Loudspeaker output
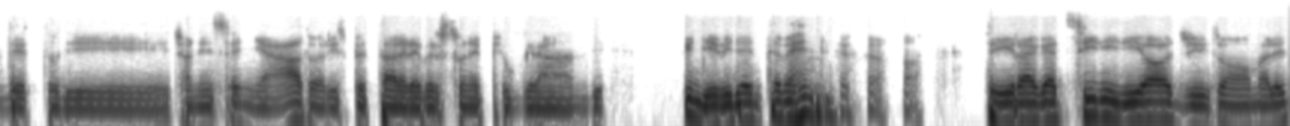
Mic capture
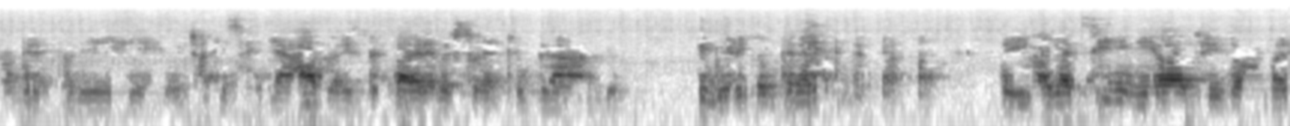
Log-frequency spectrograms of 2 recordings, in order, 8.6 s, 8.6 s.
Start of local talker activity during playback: none

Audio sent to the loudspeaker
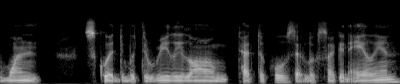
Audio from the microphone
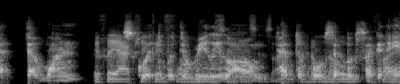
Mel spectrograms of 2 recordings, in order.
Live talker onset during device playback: 0.9 s

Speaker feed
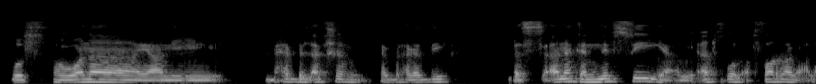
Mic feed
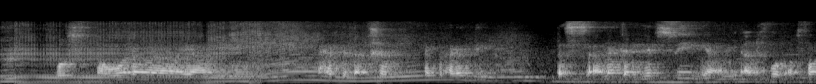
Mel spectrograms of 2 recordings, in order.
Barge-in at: none

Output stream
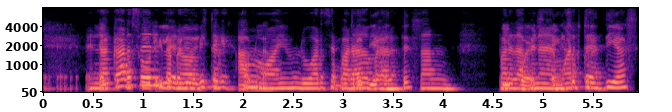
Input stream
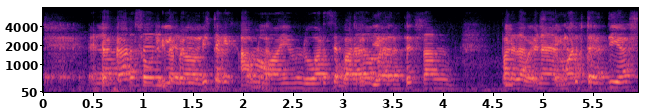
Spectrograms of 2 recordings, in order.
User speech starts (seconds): none

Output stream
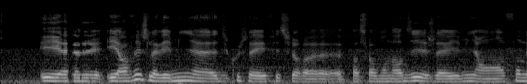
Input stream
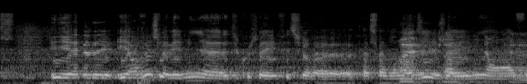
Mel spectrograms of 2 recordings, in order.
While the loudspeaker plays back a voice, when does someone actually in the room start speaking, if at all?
4.0 s

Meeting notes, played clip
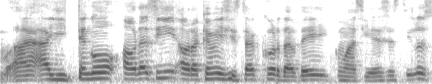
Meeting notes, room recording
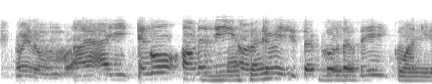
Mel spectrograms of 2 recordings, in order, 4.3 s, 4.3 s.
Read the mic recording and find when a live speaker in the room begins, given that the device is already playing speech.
2.0 s

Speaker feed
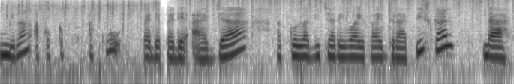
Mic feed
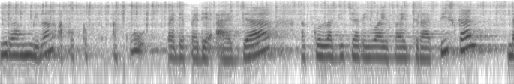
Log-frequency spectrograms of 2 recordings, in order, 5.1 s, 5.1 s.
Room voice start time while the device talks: none

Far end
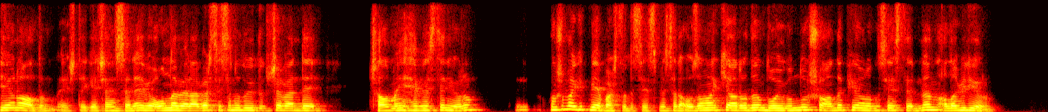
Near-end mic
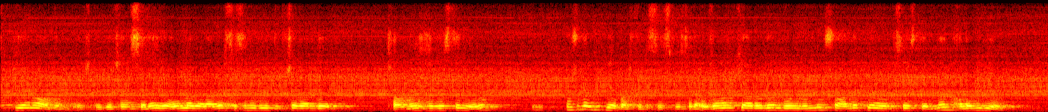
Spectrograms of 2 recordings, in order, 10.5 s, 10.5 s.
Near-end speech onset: none

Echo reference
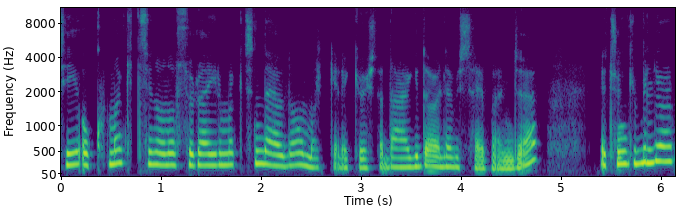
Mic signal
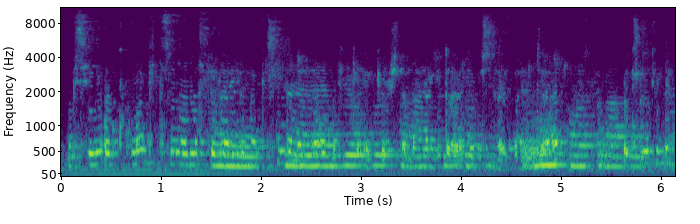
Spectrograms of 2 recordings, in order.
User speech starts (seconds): 1.5 s

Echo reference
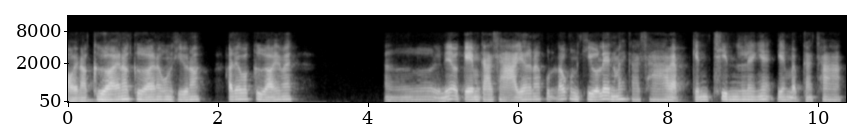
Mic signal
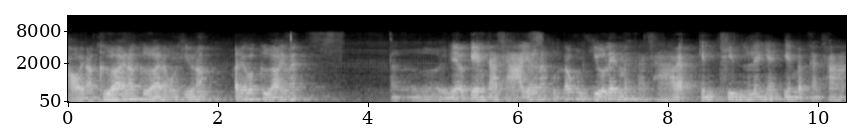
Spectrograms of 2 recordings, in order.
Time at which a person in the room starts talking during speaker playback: none

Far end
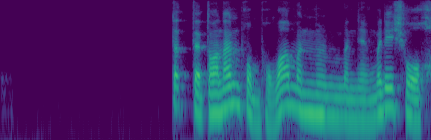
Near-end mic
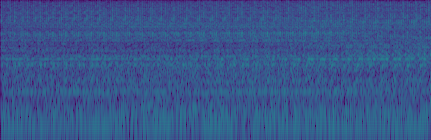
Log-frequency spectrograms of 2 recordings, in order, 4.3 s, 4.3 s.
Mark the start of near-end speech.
none

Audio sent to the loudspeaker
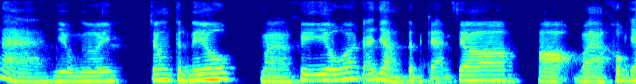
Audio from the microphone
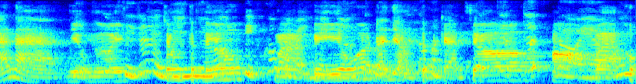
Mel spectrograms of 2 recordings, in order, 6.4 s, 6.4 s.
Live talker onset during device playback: 0.7 s

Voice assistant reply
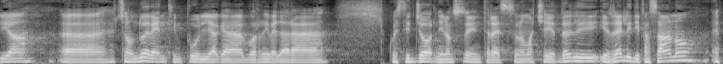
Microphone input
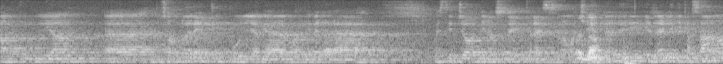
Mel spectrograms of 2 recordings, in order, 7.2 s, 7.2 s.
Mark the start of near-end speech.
5.7 s

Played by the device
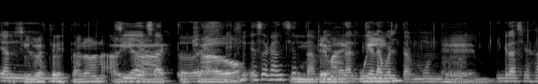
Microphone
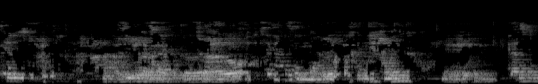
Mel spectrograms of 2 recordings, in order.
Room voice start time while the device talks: none

